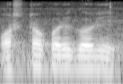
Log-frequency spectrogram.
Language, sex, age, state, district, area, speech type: Assamese, male, 60+, Assam, Biswanath, rural, spontaneous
